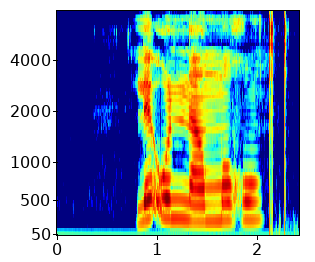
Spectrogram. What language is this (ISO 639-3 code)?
tsn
